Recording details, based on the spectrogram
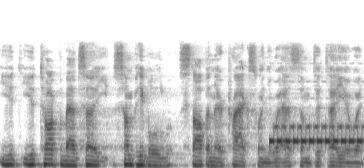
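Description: A telephone rings in the background under close continuous conversational speech, its steady tone entering near the end and sustaining beneath the talking.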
